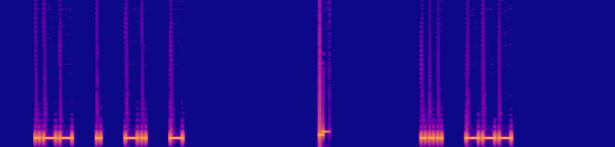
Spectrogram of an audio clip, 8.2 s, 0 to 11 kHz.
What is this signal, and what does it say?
Morse code, heard as a keyed tone, about 23 wpm, spaced as for 16 wpm, 700 Hz. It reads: WENT SO
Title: 2x Character Spacing - Top 200 Words - 22wpm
